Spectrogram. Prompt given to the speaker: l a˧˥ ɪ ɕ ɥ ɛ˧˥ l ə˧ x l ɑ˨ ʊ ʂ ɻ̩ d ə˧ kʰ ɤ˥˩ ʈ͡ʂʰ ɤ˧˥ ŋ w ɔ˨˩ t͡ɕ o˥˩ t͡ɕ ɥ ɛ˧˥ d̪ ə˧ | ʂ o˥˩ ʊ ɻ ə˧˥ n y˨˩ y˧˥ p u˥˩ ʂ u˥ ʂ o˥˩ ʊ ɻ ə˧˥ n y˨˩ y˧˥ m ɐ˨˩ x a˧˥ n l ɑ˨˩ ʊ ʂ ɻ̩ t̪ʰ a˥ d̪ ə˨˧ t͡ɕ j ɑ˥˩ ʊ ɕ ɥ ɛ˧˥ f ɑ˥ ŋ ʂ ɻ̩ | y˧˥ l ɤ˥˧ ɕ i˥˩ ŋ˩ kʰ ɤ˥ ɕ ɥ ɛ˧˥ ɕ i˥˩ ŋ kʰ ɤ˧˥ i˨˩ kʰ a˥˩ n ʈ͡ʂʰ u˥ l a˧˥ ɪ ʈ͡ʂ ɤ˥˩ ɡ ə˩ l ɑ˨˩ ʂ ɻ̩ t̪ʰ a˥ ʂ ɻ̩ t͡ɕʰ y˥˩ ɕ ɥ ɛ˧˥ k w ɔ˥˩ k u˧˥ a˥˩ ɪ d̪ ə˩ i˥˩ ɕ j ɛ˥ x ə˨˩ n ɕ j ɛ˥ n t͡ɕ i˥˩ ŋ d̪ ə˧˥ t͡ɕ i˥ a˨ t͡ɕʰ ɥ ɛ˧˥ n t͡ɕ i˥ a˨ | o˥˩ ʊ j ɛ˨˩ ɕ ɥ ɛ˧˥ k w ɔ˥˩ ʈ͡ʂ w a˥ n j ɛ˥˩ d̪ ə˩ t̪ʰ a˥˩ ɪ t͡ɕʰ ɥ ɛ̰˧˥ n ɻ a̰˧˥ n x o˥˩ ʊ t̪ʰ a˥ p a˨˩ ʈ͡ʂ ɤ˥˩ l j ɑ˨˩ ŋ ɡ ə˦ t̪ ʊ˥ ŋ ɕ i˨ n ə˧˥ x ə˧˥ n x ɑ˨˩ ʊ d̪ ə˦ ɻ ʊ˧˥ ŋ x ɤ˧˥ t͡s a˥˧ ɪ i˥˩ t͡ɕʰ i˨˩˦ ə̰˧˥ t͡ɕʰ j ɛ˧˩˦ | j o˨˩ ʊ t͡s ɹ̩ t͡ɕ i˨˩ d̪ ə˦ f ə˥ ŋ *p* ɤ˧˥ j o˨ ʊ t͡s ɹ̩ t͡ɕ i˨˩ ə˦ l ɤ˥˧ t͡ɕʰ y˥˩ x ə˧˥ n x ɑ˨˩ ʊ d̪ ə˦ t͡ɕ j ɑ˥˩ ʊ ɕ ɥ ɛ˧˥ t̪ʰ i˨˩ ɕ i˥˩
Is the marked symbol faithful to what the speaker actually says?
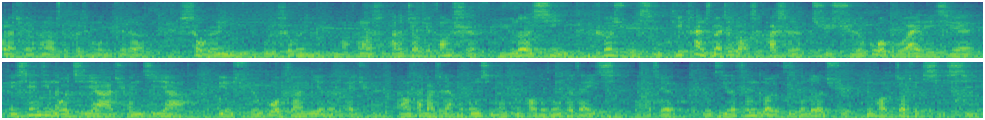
no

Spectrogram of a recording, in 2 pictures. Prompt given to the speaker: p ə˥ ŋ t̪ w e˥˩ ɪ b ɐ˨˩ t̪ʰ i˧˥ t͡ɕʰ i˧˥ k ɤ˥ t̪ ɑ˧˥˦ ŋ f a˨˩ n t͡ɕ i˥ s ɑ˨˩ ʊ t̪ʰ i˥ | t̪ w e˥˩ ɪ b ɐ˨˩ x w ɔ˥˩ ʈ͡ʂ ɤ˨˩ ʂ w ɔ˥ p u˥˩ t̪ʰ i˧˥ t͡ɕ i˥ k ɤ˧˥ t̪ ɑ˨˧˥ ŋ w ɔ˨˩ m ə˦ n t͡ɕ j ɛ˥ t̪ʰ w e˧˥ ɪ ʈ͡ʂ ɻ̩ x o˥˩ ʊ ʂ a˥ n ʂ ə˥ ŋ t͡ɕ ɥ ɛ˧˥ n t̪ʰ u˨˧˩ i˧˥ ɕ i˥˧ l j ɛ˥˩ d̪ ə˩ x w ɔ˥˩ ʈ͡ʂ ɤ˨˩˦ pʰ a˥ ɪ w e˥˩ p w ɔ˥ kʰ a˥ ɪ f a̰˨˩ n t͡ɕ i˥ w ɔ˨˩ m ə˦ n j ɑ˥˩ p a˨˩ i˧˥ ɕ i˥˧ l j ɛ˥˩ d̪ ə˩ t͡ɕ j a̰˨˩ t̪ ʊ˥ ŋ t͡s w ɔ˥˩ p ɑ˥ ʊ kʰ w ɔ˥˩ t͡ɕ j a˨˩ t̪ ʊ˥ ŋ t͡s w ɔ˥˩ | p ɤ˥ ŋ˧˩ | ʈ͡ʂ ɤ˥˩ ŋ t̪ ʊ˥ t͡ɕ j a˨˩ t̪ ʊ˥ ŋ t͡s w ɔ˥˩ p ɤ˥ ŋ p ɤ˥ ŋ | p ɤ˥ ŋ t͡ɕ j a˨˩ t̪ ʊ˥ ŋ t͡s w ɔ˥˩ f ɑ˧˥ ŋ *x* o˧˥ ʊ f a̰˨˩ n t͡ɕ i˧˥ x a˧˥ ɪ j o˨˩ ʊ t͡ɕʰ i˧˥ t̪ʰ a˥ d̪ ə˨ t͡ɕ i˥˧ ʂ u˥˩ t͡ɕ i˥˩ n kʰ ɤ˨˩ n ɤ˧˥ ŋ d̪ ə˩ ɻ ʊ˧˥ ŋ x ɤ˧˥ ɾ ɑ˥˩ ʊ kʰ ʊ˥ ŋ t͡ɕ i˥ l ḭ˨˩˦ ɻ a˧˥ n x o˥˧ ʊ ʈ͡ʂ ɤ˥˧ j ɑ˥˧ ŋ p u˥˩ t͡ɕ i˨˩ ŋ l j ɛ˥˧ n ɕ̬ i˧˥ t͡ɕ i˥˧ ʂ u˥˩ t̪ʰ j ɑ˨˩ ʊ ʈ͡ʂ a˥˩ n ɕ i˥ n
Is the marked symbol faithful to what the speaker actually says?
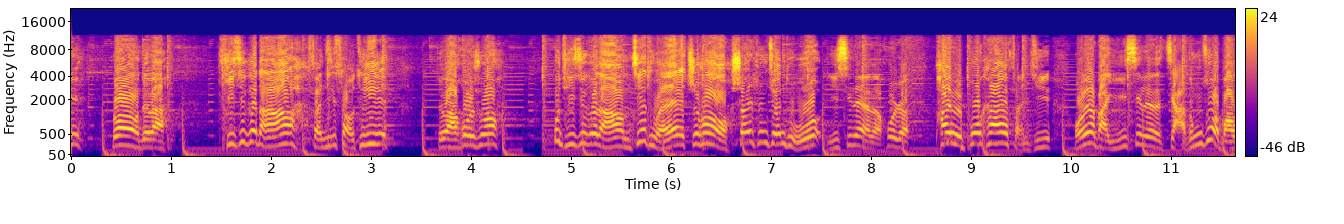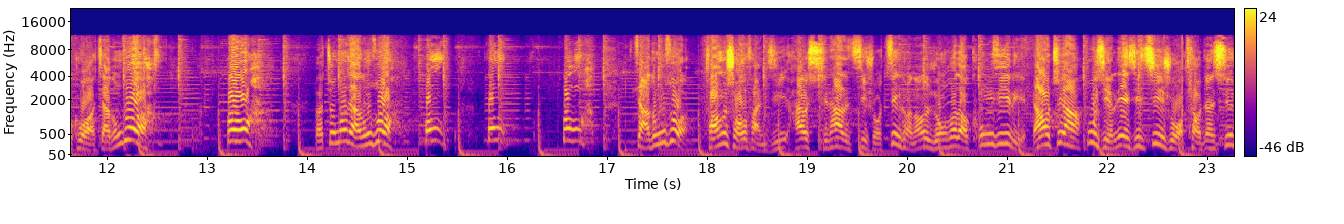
no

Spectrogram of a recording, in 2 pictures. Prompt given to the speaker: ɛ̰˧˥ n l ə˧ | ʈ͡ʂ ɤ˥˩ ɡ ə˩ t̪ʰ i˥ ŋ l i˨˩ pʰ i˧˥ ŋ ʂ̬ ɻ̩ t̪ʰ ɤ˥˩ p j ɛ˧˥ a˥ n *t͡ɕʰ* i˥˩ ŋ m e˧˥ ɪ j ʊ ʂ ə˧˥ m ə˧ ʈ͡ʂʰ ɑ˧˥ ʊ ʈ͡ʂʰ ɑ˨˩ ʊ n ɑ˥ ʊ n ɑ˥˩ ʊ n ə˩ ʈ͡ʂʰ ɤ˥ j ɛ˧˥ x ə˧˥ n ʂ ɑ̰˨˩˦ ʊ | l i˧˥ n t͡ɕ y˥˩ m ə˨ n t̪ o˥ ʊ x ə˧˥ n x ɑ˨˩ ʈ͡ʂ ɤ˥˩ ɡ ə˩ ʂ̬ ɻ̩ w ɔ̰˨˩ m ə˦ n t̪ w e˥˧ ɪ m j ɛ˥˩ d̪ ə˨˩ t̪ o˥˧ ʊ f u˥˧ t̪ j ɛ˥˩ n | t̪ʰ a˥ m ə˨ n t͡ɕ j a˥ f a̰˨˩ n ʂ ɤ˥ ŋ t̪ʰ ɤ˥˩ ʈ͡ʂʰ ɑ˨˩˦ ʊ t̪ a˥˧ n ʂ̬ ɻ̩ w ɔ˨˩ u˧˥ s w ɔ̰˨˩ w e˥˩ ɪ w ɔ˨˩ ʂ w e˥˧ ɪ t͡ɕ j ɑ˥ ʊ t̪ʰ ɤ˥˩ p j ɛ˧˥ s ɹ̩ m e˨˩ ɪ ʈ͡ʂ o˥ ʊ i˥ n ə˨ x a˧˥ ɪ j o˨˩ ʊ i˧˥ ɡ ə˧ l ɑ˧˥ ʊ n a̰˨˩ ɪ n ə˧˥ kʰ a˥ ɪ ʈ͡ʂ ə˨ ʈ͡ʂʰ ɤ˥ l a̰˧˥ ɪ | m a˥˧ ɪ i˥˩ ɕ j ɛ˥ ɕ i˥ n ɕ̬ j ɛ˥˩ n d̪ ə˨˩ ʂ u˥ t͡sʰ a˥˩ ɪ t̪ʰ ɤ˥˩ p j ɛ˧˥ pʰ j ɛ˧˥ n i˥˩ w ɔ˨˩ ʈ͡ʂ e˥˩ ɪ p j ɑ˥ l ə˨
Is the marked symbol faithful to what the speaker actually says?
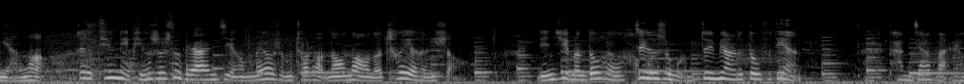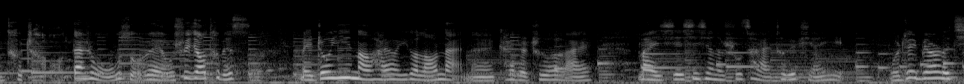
no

